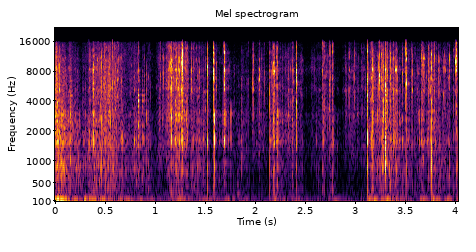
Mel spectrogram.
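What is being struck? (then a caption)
Handfuls of dried pasta in a bowl. Dried tricolore Christmas pasta rests in a dark bowl as hands scoop up handfuls and rub the pieces together, shuffling them. The result is a dense, bright crinkling and clattering rustle with sharp crisp ticks, bursts of activity that ease and swell again, and a faint low hum underneath.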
